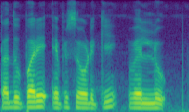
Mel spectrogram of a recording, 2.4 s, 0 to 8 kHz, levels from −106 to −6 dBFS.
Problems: constant background noise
